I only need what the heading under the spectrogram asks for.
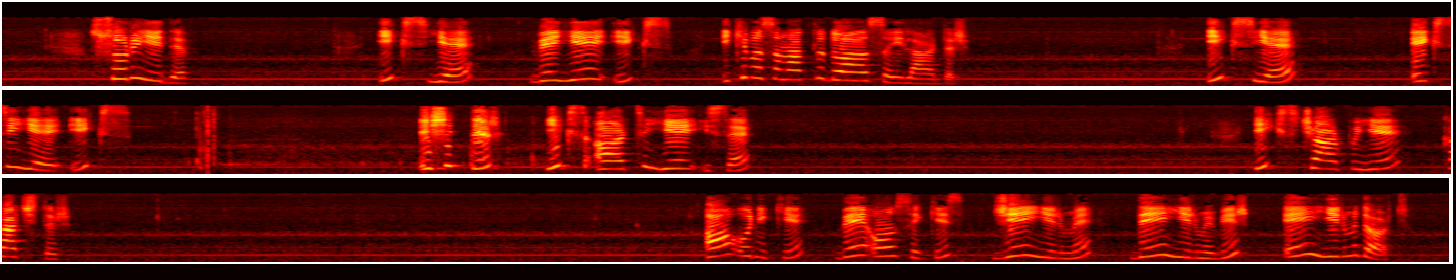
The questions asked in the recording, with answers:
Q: x çarpı y kaçtır?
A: Doğru cevap C 20.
